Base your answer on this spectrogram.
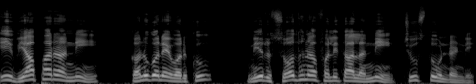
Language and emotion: Telugu, neutral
